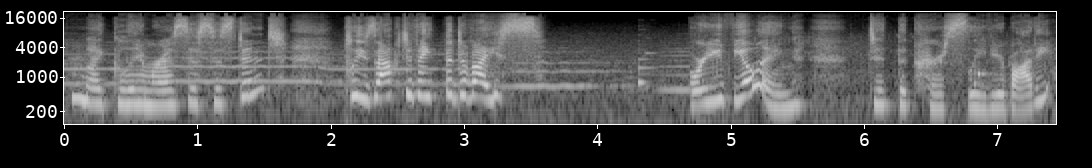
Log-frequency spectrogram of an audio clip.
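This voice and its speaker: A woman's voice: high voice, animated, moderate pace. A woman playing a playful, self-assured young funeral director and exorcist in an anime-style game, with a theatrical, teasing manner. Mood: playful, brisk. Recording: loud music behind the voice.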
